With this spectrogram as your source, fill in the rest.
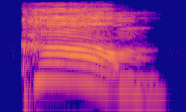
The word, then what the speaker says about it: calm: Palm, calm, letters AL. Letter L is silent.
